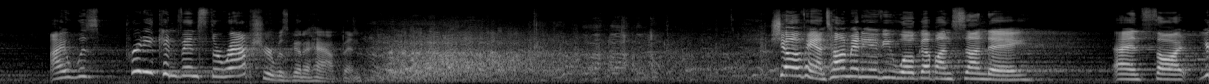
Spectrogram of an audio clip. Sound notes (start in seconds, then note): 3.6 laughter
